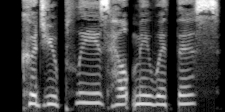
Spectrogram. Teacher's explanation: There's a gentle rise in my voice on please and a soft drop at the end.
